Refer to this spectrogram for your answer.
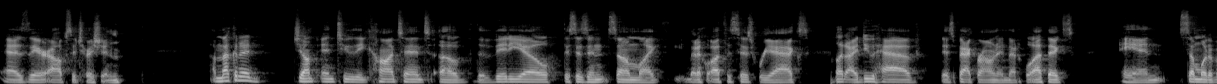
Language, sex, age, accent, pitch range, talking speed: English, male, 30-49, American, 105-125 Hz, 165 wpm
